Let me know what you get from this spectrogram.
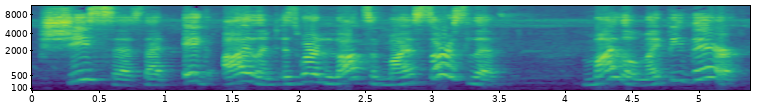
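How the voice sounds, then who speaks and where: A high-voiced woman reads a picture book to small children, taking her time over each phrase. Her delivery is animated and deliberate, and she sounds set back from the microphone. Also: distant mic, low-quality recording. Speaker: children's storybook reader. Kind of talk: animated read-aloud storytelling for young children.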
